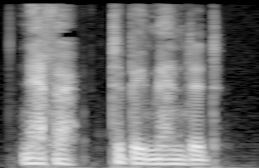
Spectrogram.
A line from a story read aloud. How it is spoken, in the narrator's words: she whispered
